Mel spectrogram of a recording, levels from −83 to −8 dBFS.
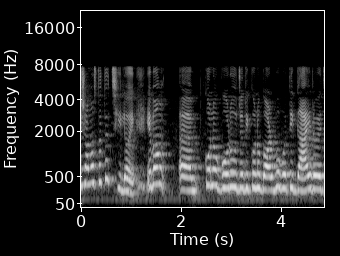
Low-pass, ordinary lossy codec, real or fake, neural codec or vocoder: none; none; real; none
